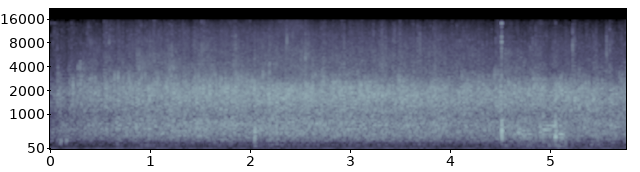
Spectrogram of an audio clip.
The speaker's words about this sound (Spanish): Así que un aplauso, por favor, para Axel.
